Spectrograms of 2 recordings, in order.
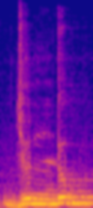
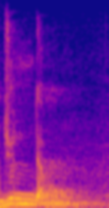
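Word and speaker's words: جندب: Ada hadis yang terakhir nih, dari Wa'an Jundub, ada yang bacanya Jundab, tapi kalau dalam kitab ini dikatakan bidommil jim wa fathid dal, berarti dalnya kasrah, wa fathah, berarti Jundab, ya.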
